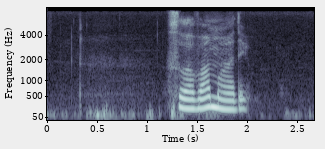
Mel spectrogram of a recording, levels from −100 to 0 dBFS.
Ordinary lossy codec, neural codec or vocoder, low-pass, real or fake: MP3, 64 kbps; none; 7.2 kHz; real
